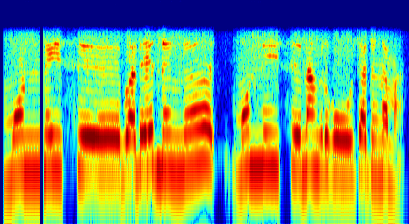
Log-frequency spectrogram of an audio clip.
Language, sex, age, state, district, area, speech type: Bodo, female, 45-60, Assam, Udalguri, urban, conversation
